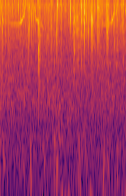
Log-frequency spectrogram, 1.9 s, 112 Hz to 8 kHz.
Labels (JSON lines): {"label": "biophony, dolphin", "recorder": "SoundTrap 500"}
